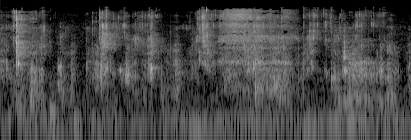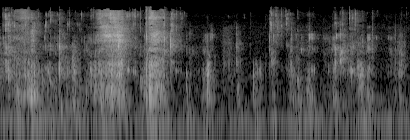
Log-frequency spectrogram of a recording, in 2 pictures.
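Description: Chewing and eating: many irregular mouth clicks and smacks from people eating steamed momo dumplings.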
